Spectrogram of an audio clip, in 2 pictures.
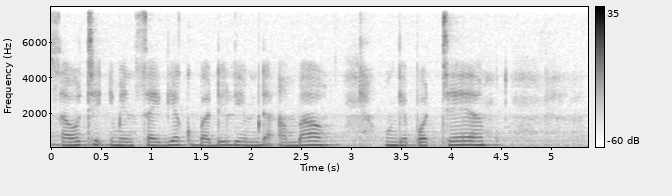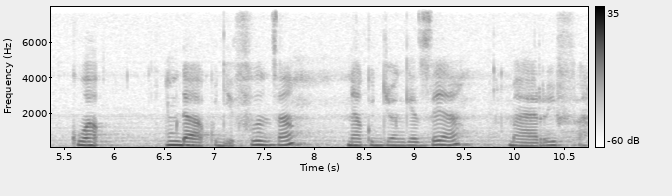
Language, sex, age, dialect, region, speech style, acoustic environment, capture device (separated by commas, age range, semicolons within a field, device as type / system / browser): Swahili, male, 25-34, Kenya - Mombasa, Kenya, relaxed, nature, desktop / Windows / Chrome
